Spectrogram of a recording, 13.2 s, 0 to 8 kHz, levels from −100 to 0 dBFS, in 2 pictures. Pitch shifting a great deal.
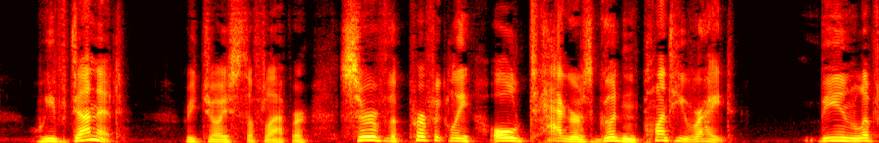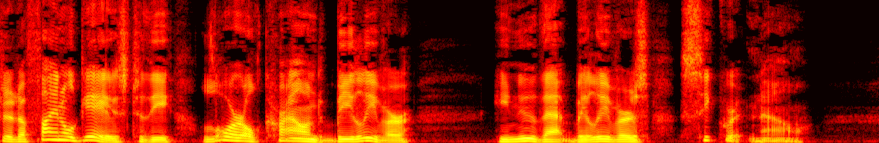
Yes: wide, 6.7 semitones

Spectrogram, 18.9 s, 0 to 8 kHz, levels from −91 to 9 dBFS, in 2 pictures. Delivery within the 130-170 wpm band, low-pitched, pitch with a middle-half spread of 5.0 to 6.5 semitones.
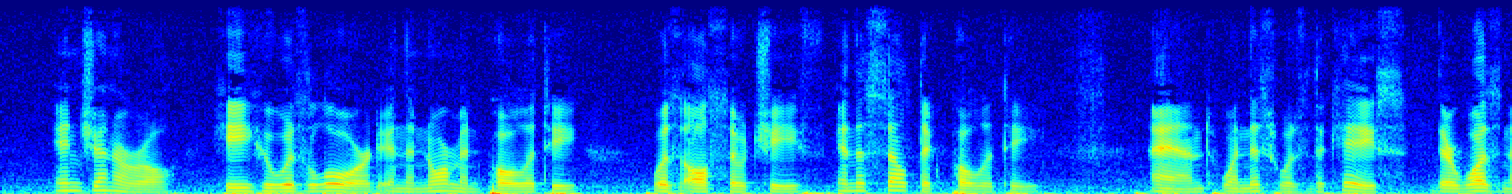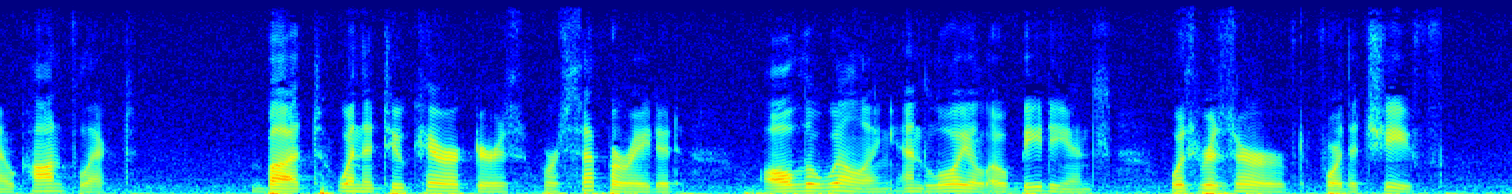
No: average, 145 wpm; low, 125 Hz; average, 3.3 semitones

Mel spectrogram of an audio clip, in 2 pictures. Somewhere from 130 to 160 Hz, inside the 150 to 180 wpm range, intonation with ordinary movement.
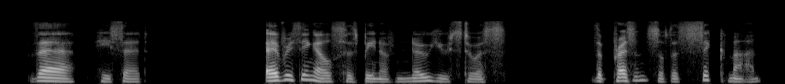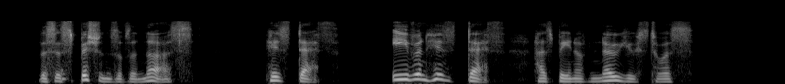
No: medium, 140 Hz; slow, 135 wpm; average, 5.0 semitones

